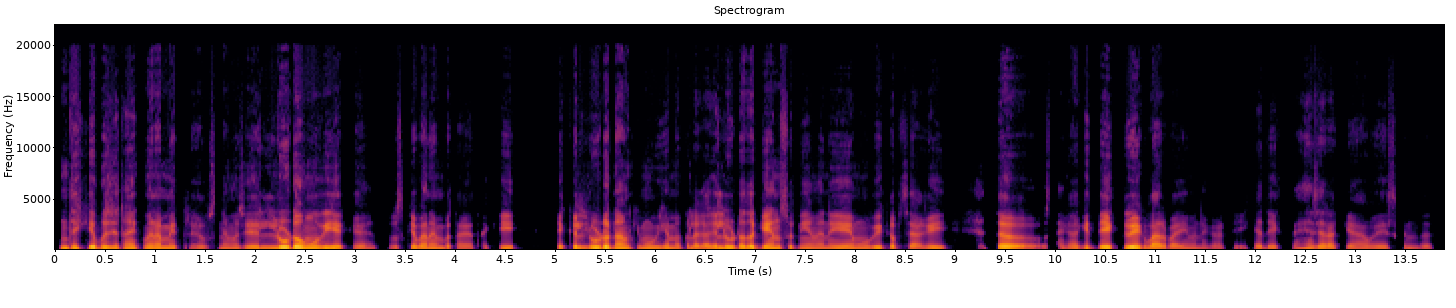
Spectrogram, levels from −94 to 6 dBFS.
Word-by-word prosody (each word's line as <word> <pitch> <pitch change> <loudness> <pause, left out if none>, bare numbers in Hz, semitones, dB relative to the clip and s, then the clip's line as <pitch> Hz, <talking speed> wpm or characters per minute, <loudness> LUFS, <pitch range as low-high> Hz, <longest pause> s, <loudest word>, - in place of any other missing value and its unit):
देखिए 155 +6 +3
मुझे 150 -3 0
ना 170 - -1
एक 145 - -2
मेरा 125 -1 0
मित्र 115 -2 -6
है, 110 - -13
उसने 110 +2 -14
मुझे 115 +1 -6
लूडो 125 +7 +7
मूवी 125 -5 +2
एक 110 -2 -2
है 120 +4 -11 0.2
उसके 130 +3 -7
बारे 120 -2 -3
में 115 - -7
बताया 135 +5 -12
था - - -23
कि 130 +1 -8 0.5
एक 135 - -8
लूडो 120 0 +5
नाम 125 0 +1
की 125 +1 -13
मूवी 125 0 -4
है। 130 - -3
मेरे 130 0 -7
को - - -14
लगा - - -4
कि 155 - -1
लूडो 135 -1 +1
तो 150 - +5
गेम 125 0 +1
सुनी 125 -3 -9
है 115 - -7
मैंने 120 0 -7
ये 120 -1 -2
मूवी 115 +1 -5
कब 115 -2 -7
से - - -8
आ - - -9
गई? 120 +3 -6
तो 130 +2 -2 0.4
उसने 125 - -21
कहा 130 +1 -8
कि, 145 +2 -5
"देख 130 -3 +2
तू 135 - 0
एक 120 -2 +7
बार 110 -1 0
भाई।" 110 +1 -10
मैंने 110 0 -17
कहा, 110 -1 -19
"ठीक 180 - -24
है, - - -8
देखते 120 -3 -14
हैं, 150 0 -8
ज़रा 135 -1 -4
क्या 120 -2 -13
वो 115 - -12
है 120 0 -10
इसके 120 0 -19
अंदर।" 120 +1 -17
125 Hz, 270 wpm, -22 LUFS, 115-130 Hz, 0.5 s, लूडो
